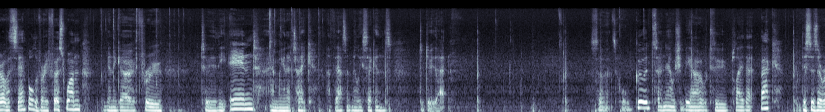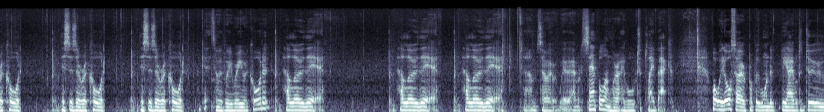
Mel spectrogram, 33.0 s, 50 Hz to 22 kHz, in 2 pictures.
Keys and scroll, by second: 12.4 Right.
